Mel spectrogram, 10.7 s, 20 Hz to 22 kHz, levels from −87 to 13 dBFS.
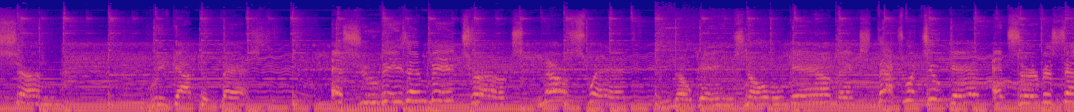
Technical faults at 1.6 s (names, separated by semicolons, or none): none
